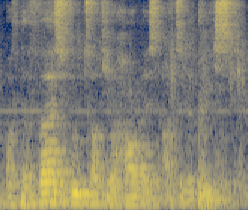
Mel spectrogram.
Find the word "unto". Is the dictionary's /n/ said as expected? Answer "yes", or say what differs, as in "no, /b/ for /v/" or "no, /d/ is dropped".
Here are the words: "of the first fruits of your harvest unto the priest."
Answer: no, /n/ is dropped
